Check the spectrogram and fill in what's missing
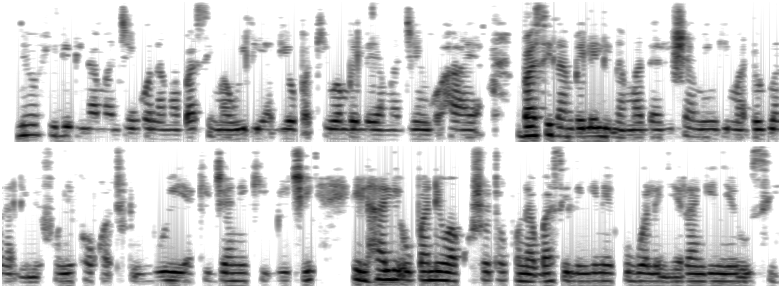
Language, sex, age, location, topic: Swahili, female, 25-35, Nairobi, government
